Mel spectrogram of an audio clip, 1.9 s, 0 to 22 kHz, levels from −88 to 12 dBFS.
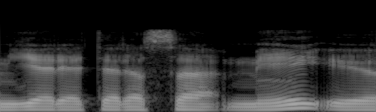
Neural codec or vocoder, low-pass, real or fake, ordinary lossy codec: none; 7.2 kHz; real; MP3, 96 kbps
